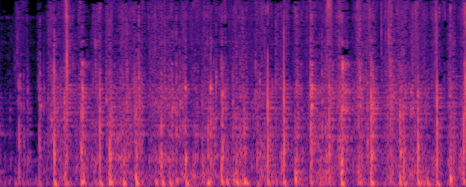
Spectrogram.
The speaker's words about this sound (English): Paper clips. That was the sound that it made.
